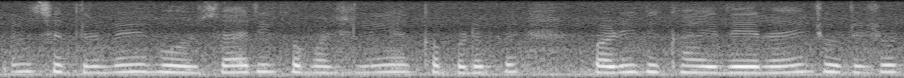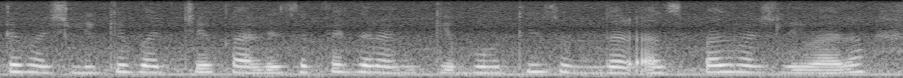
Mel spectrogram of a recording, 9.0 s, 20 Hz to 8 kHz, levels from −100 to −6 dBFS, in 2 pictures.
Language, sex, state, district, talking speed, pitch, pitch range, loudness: Hindi, female, Chhattisgarh, Rajnandgaon, 170 wpm, 250 Hz, 235-265 Hz, -21 LUFS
